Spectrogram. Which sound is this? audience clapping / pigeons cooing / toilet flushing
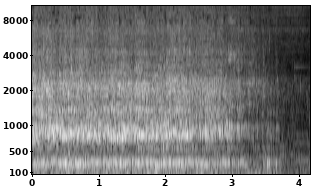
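toilet flushing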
